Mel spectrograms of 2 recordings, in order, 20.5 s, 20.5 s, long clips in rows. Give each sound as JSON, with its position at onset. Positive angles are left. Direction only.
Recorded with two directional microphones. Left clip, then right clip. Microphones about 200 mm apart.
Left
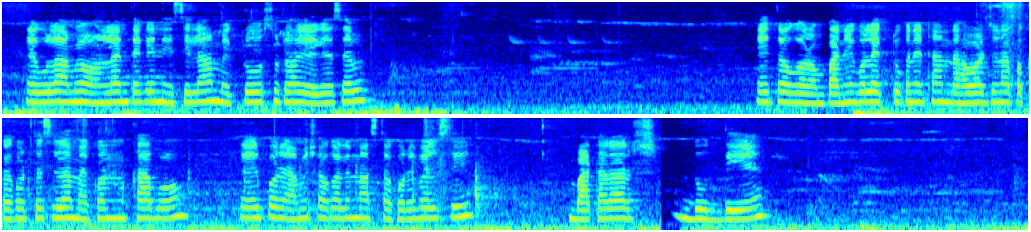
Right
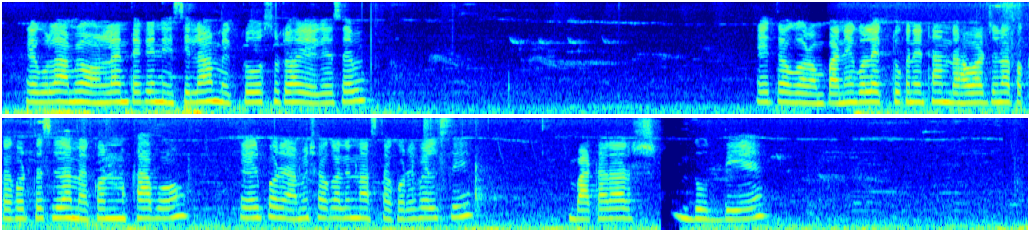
{"t": 0.2, "sound": "a woman's voice", "side_deg": 0}
{"t": 7.5, "sound": "a woman's voice", "side_deg": 0}
{"t": 16.0, "sound": "a woman's voice", "side_deg": 0}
